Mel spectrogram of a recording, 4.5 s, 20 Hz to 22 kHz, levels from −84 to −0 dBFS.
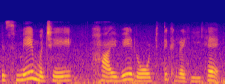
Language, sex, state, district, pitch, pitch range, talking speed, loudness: Hindi, female, Madhya Pradesh, Katni, 205 Hz, 180-230 Hz, 95 wpm, -16 LUFS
